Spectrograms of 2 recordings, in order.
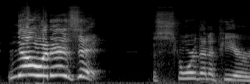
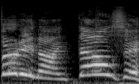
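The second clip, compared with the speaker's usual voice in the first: higher-pitched cartoon child voice; 8 semitones higher than usual. Showing how a figure should be read, in a Charlie Brown Christmas special voice. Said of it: "You have to read it like Caillou or uh, like Charlie Brown in the Christmas special".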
